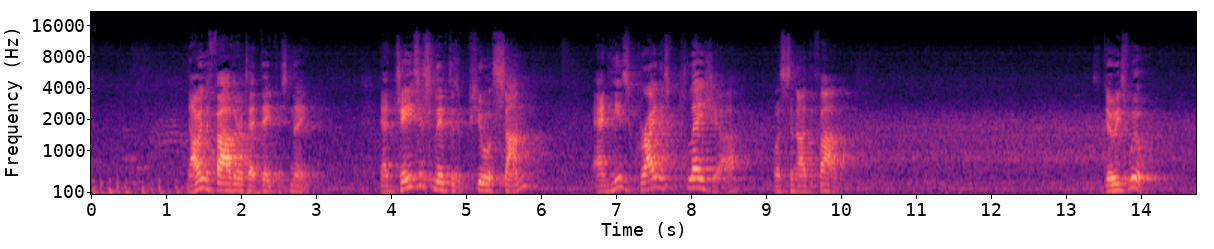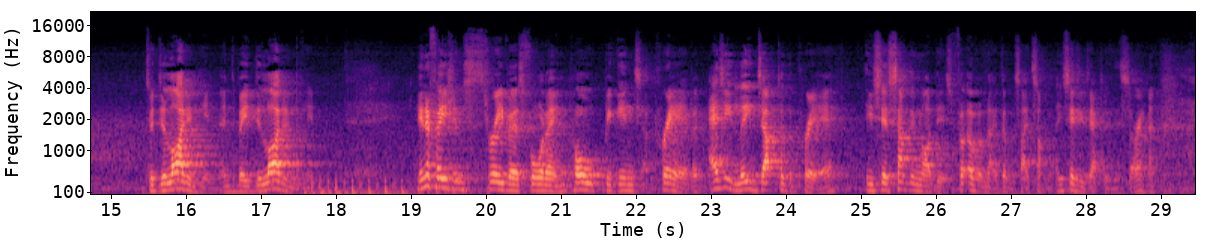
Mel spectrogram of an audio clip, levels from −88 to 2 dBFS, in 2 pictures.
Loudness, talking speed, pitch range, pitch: -21 LUFS, 145 wpm, 120-165 Hz, 140 Hz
